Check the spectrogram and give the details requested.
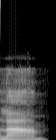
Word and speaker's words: lamb: The letter B is silent at the end of words such as comb, dumb, numb, tomb, climb, womb, and lamb. It is also silent in words such as doubt, subtle, debt, and debtor.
